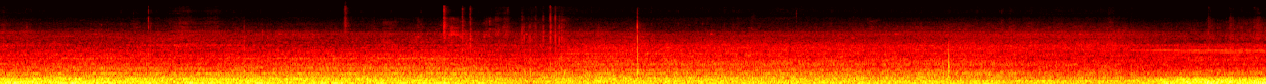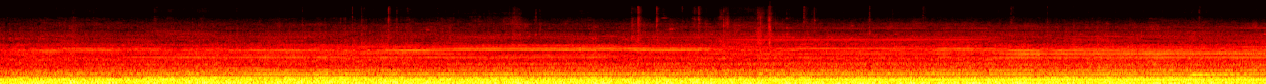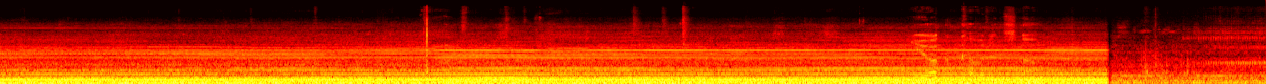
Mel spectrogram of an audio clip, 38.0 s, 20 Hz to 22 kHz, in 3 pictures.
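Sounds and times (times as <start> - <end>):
engine whine of fixed tones: 0.0 - 37.9
jet engines rumbling: 0.0 - 37.9.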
